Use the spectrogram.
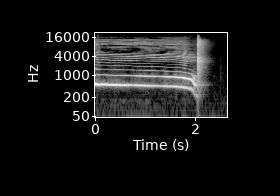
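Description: In Noh drumming, a long sustained vocal call is stretched out and then cut off by a single crisp drum strike up close. The strike is followed by silence.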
